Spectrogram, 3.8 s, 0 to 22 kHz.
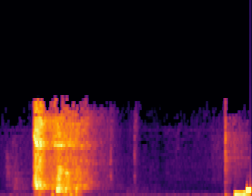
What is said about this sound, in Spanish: Entran mensajes para Charon 4.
